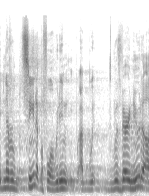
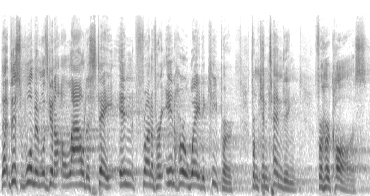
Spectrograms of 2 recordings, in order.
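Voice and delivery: loud, high, rising sermon cadence; full-force preaching; 6 semitones higher, 4 dB louder than usual. Acted. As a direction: preach it to the back row with fire. Pastor preaching to congregation.

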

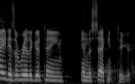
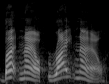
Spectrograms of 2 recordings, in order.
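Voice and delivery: now punched louder and higher; emphatic; 4 semitones higher, 5 dB louder, much slower than usual. Shown as a demonstration. Preacher echoing Paul's vigor to the congregation, emphatic. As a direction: drive home right now with vigor. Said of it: "He says it with emphasis and vigor and excitement".

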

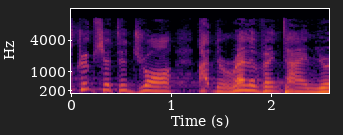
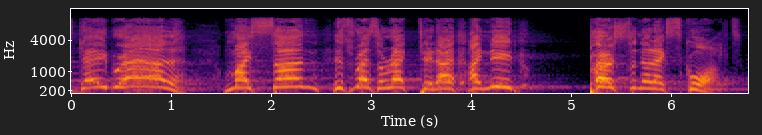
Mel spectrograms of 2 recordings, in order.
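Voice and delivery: higher and louder, slow; commanding voice of God; 10 semitones higher, 9 dB louder, slower than usual. Acted. God ordering Gabriel to escort his son, commanding. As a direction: give the order like a king.

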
